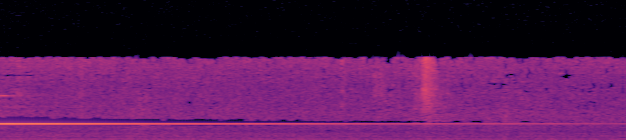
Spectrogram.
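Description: A small hand chime, struck once with a mallet, ringing on a single high, pure tone that slowly fades away.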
